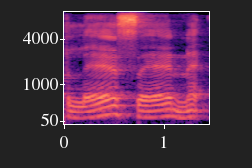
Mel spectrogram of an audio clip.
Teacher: तो लसन को दांतों से खाते हैं, अर्थात ल, स, न, ये दंत्य है।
